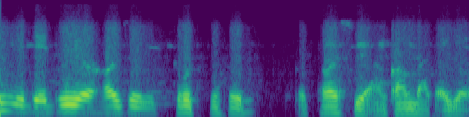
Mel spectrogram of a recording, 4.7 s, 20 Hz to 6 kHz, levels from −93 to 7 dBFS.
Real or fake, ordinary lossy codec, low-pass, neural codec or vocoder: real; none; 5.4 kHz; none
